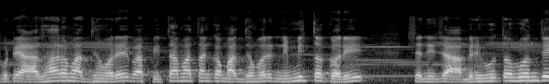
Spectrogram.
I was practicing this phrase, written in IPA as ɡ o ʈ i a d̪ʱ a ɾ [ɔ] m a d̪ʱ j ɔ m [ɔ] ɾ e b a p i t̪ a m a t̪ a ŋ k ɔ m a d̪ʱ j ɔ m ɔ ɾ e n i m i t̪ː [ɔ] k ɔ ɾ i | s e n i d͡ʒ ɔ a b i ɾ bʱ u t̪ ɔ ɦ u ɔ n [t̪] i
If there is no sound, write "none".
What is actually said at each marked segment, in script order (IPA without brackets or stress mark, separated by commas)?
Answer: ɔ, ɔ, ɔ, t̪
